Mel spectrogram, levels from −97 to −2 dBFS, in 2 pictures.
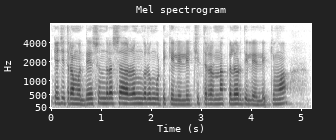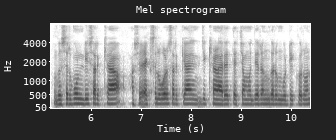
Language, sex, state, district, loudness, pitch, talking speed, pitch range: Marathi, male, Maharashtra, Solapur, -29 LUFS, 170 Hz, 125 wpm, 165-175 Hz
